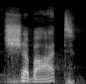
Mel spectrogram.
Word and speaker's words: Shabbat: And just to give you a little bit of background before we jump into the text today, Sabbath is if you were to go to Israel, they would pronounce it Shabbat. It's the same thing. So if you've heard that word before, that's the Hebrew pronunciation of the word that we use as Sabbath, because we mess up pronunciations all the time.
